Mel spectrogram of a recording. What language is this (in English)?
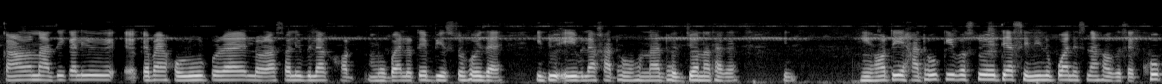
Assamese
